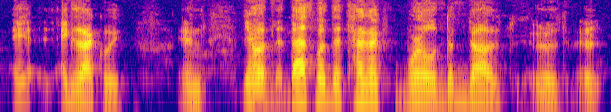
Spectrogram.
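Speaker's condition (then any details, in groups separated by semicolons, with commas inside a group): Cerebral palsy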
